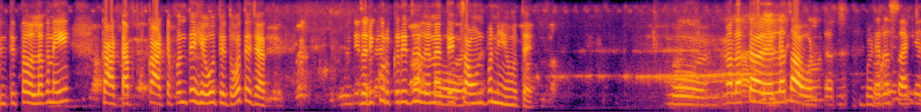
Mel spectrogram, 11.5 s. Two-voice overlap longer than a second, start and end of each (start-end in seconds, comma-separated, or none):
none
